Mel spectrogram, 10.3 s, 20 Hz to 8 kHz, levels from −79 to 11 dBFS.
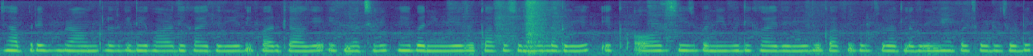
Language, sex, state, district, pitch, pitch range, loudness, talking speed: Hindi, female, Bihar, Kishanganj, 225 Hz, 220-230 Hz, -16 LUFS, 260 wpm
